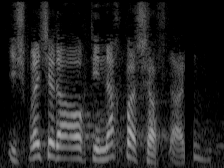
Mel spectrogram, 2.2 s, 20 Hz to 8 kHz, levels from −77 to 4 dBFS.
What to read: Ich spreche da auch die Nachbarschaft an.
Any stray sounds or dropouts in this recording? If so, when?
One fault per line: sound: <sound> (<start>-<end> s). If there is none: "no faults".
sound: dropout (1.8-1.9 s)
